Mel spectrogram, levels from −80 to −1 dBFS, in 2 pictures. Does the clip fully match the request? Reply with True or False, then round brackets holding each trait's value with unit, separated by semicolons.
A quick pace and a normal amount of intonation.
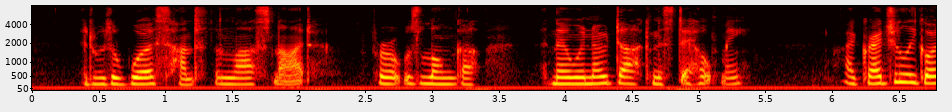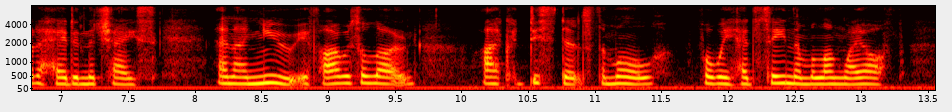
False (210 wpm; 1.4 semitones)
